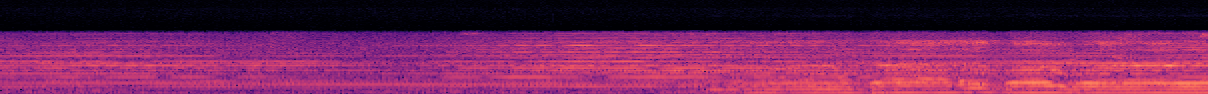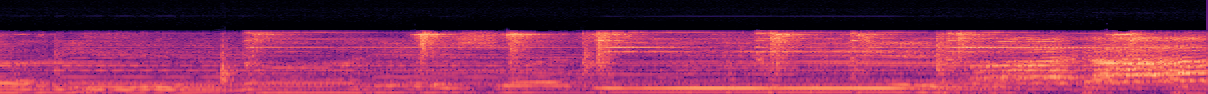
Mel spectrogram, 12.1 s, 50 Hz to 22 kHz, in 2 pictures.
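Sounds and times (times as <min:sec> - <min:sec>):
harmonium reed notes: 0:00.0 - 0:12.0
man singing devotional chant: 0:03.5 - 0:12.0.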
